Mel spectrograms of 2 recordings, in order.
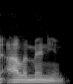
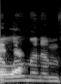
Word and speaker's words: aluminium: It's like there's an I in aluminium. Like, give me that aluminum foil.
